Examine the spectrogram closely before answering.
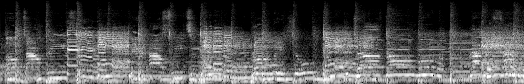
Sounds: music

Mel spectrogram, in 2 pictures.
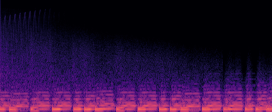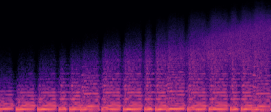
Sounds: music

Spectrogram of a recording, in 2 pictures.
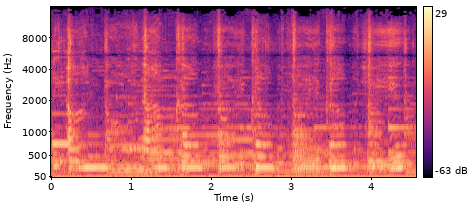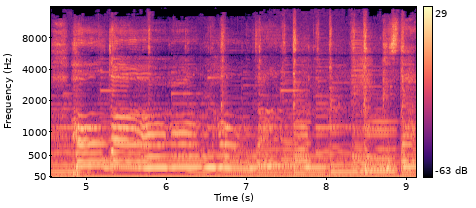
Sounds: music

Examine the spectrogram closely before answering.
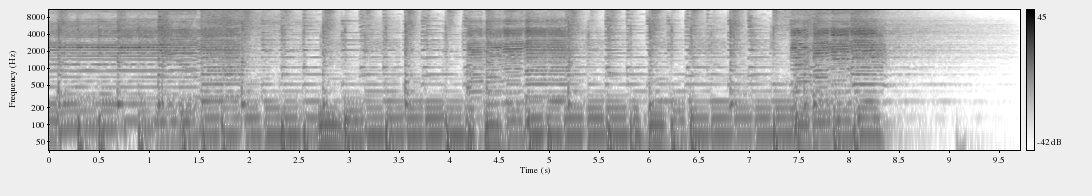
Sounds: music

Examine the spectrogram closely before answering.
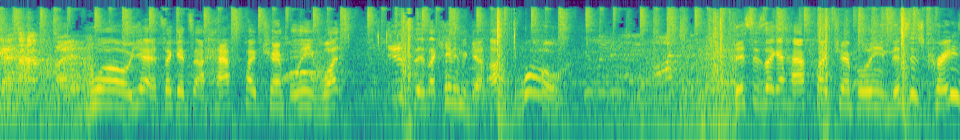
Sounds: bouncing on trampoline

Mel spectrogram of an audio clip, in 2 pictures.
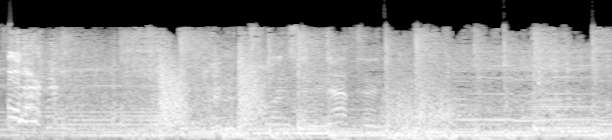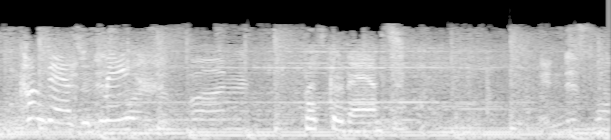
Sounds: music, speech

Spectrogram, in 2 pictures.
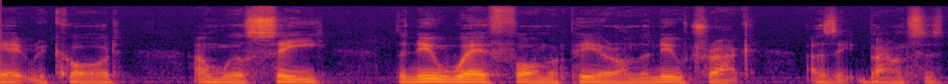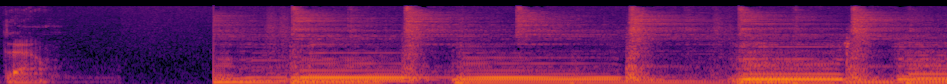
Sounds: speech, music, blues

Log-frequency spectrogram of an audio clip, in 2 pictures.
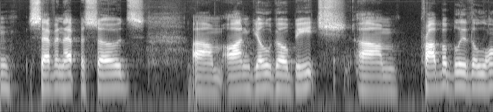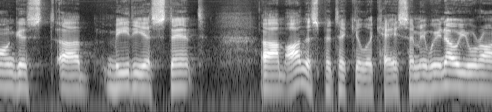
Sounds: speech

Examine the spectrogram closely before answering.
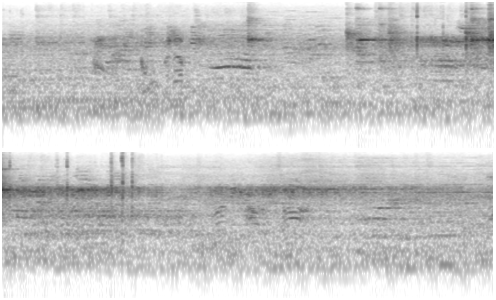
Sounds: speech

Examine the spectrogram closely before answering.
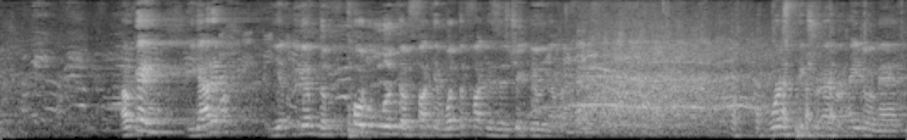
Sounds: speech

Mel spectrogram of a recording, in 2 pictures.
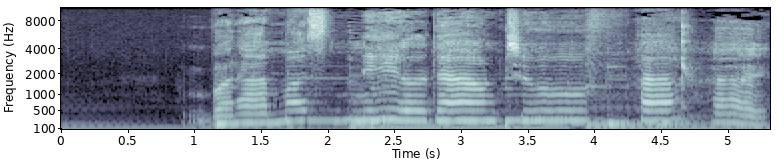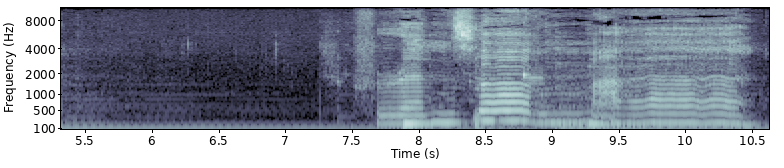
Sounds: music

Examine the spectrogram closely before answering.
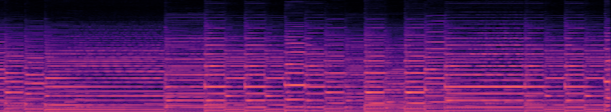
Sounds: music, sad music

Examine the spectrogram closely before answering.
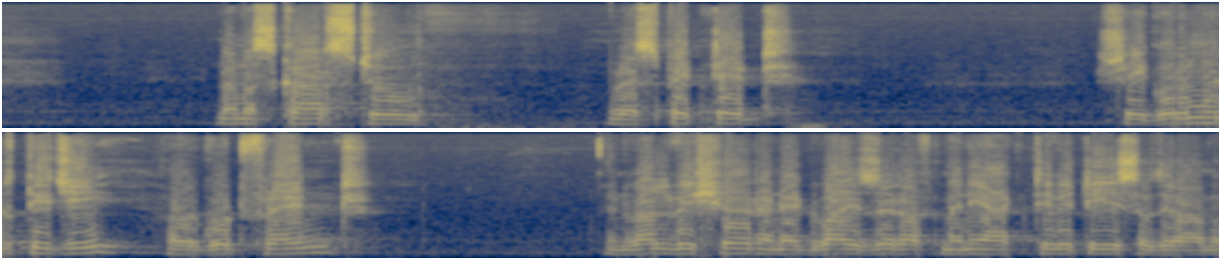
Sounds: male speech, speech, monologue

